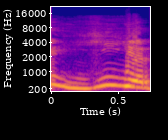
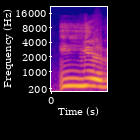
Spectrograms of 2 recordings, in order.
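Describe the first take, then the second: First: The word begins with a consonant y sound. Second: The word begins with a plain ee vowel. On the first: The speaker calls it right. "ईयर बोलेंगे" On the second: The speaker calls it wrong. "इसको ईयर नहीं बोलेंगे"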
